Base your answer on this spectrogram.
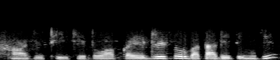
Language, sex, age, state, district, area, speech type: Hindi, female, 18-30, Madhya Pradesh, Hoshangabad, urban, conversation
